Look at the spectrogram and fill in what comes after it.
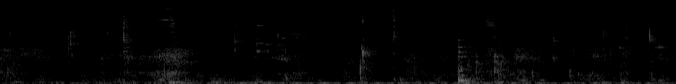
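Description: Faint chewing and eating sounds, with scattered soft clicks.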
